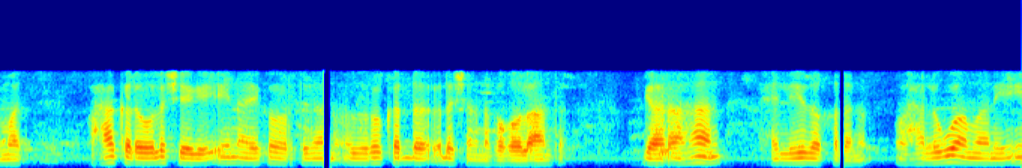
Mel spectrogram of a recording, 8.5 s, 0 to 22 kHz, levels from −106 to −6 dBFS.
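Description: At 2.70 s the speech drops out for 60 ms, and at 7.00 s for 40 ms. This is packet loss filled with silence. Missing audio was replaced by nothing. Both gaps fit 20 ms packets. Each hole starts and ends abruptly, over a telephone-band sound.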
